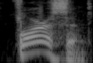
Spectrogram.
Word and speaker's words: Florissant: Picking up your calls here, Florissant, Missouri. Am I saying it right? – Florissant.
